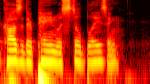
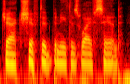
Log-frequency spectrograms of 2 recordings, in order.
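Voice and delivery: ordinary delivery

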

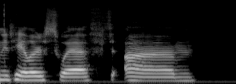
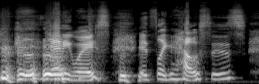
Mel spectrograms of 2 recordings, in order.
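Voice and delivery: laughing; 4 semitones higher, 11 dB louder, much slower than usual. Real, not acted. Laughing after a slip.

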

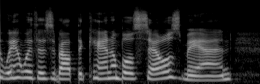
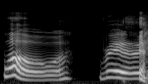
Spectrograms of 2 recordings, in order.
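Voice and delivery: mock offended; 7 dB louder than usual. Mock offence at co-host's joke.

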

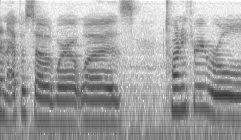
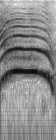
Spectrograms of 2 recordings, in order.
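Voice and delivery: sudden loud yelp of fright; startled scream; 20 dB louder than usual. Retold or imitated. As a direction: shriek as the wasp buzzes past. Wasp flies past face.

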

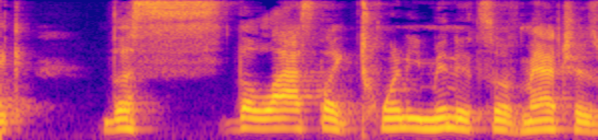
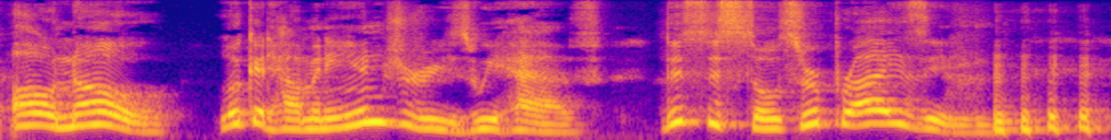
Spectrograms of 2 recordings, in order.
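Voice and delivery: drawn-out sarcastic fake shock; mock dismay; slower than usual. Host mocks clubs complaining about injuries, sarcastic mock dismay. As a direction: imitate smaller clubs lamenting, dragging out the final words. Mocking clubs' feigned surprise.

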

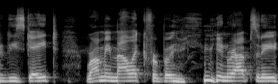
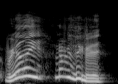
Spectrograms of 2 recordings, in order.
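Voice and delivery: surprised; 10 semitones higher, faster than usual. Real, not acted. Surprised Dafoe has NY accent.

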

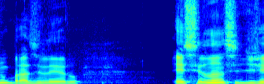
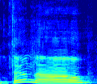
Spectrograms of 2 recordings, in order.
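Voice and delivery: laid-back baiana mom; 8 semitones higher than usual. Retold or imitated. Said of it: "Aí a mãe".

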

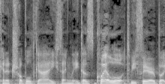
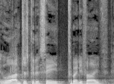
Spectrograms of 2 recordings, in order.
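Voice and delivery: mocking impression; 4 semitones higher than usual. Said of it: "That's a terrible impression of me".

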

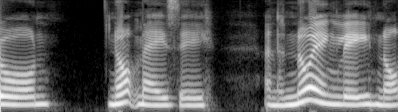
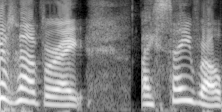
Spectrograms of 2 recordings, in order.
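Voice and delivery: ordinary delivery

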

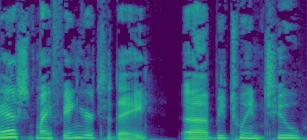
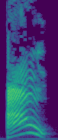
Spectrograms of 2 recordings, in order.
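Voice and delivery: mock pain yelp, pitch jumping up; high ow. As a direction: yelp of pain, much higher. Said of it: "and then going".

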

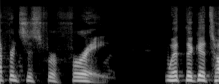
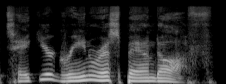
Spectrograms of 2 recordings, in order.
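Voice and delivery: low, measured, deliberate request; very calm instruction; 5 semitones lower, 4 dB quieter than usual. Retold or imitated. Talking buddy into lending his wristband, very calmly. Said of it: "Very calmly".

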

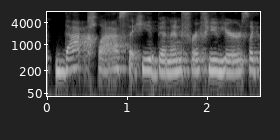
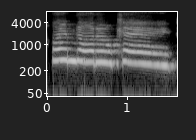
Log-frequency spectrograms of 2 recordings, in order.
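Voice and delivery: high, slow mock wail; retold sobbing; 9 semitones higher, 3 dB louder, slower than usual. Grieving patient answering her gynecologist, retold high tearful wail. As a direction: draw it out high, imitating a tearful breakdown. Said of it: "I just start sobbing again".

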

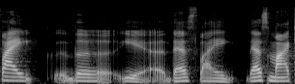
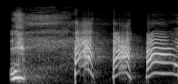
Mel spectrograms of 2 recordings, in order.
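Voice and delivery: high squealing laugh; 5 dB louder than usual. Real, not acted. Host laughing at her own dry spell, squealing. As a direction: burst into a loud, high laugh.

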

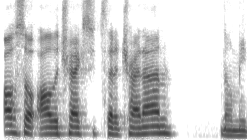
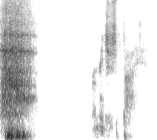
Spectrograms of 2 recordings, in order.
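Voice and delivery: resigned sigh; slower than usual. Retold or imitated. Giving in to an unwanted purchase.

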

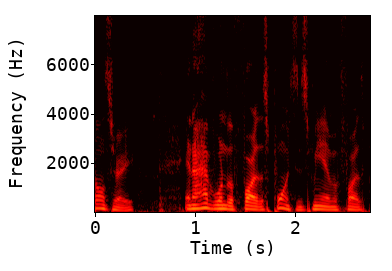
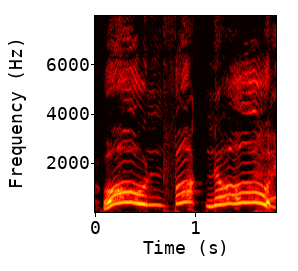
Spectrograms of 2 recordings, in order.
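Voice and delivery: high, loud panicked scream; 12 semitones higher, 13 dB louder, much slower than usual. Retold or imitated. Retelling how he screamed at the lights, loud panicked scream. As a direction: yell it in terror, much higher and louder. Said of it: "I swear to you, I screamed".

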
